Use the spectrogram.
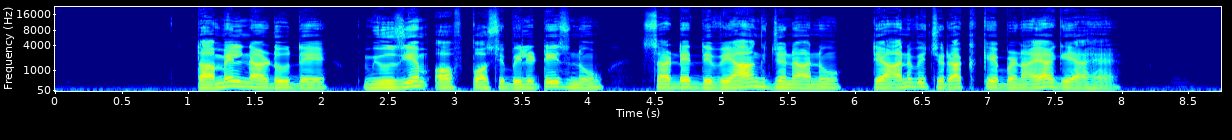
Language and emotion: Punjabi, neutral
